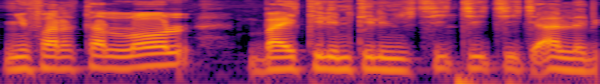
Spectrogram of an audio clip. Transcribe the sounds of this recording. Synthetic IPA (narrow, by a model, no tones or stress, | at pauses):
ɲufaɾataloːl | bajtilimtilimiit͡ʃit͡ʃalːɐb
